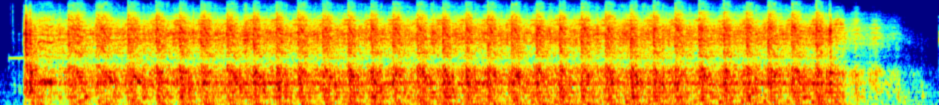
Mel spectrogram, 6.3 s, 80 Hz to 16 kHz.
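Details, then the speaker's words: Honda Jazz with a swapped Civic EP3 Type R K20A engine on its first start attempt, throttle position sensor temporarily bodged, fuel pump heard priming: steady starter cranking at about three pulses a second for over five seconds with no firing. Crank no start, lack of fuel suspected. "well it cranks it cranks that's good that is good news I don't I don't think we got fuel"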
